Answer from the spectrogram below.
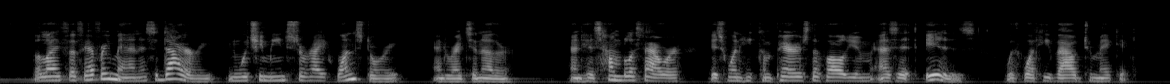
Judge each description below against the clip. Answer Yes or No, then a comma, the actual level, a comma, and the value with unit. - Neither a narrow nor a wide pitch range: Yes, average, 3.9 semitones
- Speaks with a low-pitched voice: No, medium, 160 Hz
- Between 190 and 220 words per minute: Yes, average, 200 wpm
